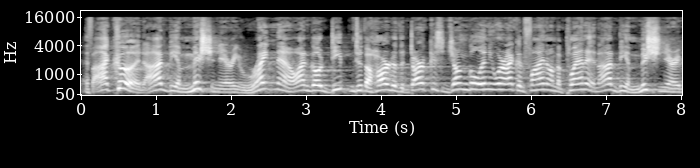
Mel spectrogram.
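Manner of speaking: put-on loud, high, fervent old Southern lady; imitated talkative Grandma. Grandma to the visiting pastor, imitated fervent gushing. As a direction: gush it out like a feisty granny in full flow. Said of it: "in the course of her talking".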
